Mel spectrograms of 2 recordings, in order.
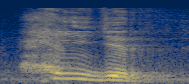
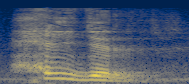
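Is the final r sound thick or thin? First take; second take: thin; thin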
